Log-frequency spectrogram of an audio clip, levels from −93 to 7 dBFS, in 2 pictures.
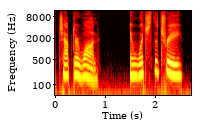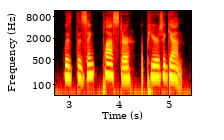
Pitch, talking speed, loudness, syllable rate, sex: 175 Hz, 120 wpm, -19 LUFS, 4.2 syllables/s, female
